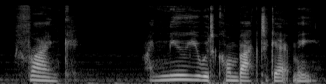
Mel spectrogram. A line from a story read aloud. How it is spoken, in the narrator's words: said softly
